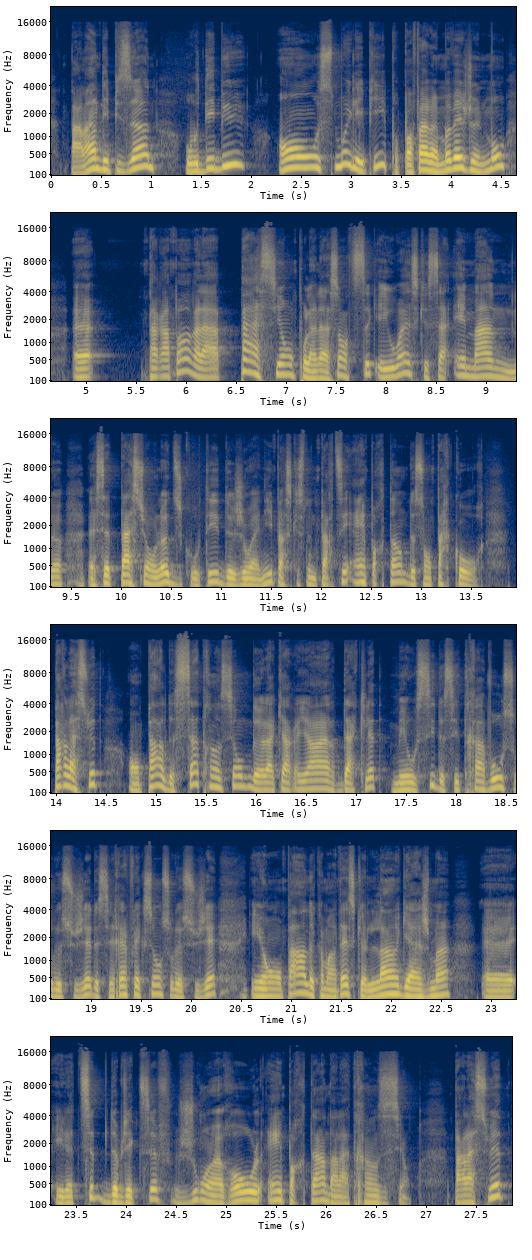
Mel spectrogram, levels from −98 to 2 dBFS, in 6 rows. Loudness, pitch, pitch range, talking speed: -19 LUFS, 155 Hz, 130-185 Hz, 215 wpm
